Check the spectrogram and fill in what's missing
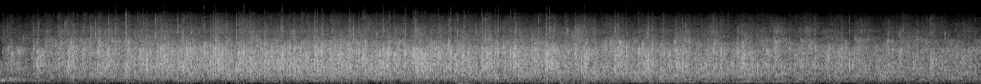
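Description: A school gym audience at a ninth-grade Veterans Day event gives sustained applause to veterans' family members, a dense, even wash of many hands clapping for about ten seconds.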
